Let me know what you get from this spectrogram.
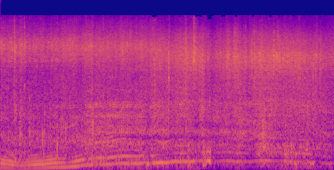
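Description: Jeep Cherokee's engine pulling hard in second gear up a steep, rutted dirt slope, its note rising over the first second or so and then held steady under load.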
